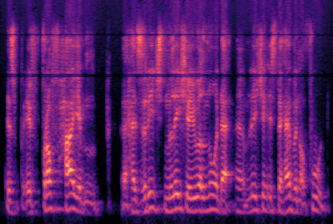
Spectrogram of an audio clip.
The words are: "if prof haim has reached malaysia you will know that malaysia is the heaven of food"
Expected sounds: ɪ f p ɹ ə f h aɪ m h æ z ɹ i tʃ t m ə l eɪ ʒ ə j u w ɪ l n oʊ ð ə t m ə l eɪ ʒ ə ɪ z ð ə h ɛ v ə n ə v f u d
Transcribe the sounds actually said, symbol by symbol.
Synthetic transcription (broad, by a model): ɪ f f ɹ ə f h aɪ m h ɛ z ɹ i tʃ t m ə l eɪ ʃ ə j u w ɪ l n oʊ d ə t m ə l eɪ ʃ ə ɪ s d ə h ɛ v ə n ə f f u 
